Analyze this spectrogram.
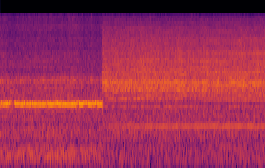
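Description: A table saw hums and buzzes as it cuts wood.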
